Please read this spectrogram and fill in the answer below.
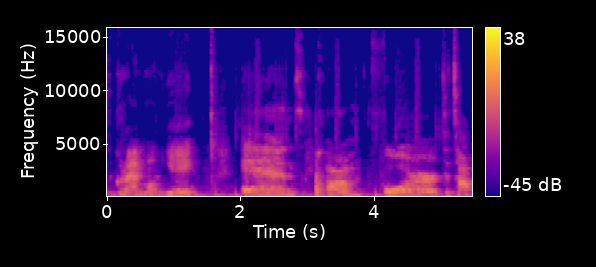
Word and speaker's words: Grand Marnier: using some grand marnier i like to call it grand marina but that's not the way you pronounce it it's grand marnier and um for to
